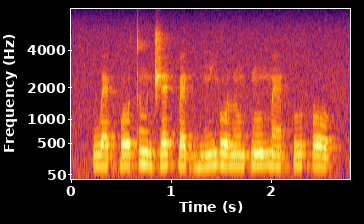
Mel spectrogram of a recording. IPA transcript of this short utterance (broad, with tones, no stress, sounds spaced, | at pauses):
w ɛ˨ k͡p o˨˦ t ũ˦˨ d͡ʒ ɛ˧ k͡p ɛ˨ ɡ͡b ĩ˨˦ j o˧ l ũ˧ k͡p ũ˦ m ɛ̃˧ h u˦ h o˦˨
